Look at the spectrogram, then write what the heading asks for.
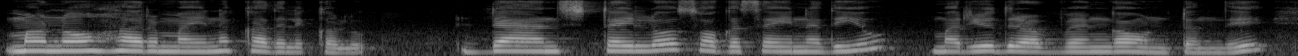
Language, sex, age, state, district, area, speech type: Telugu, female, 30-45, Andhra Pradesh, Eluru, urban, spontaneous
